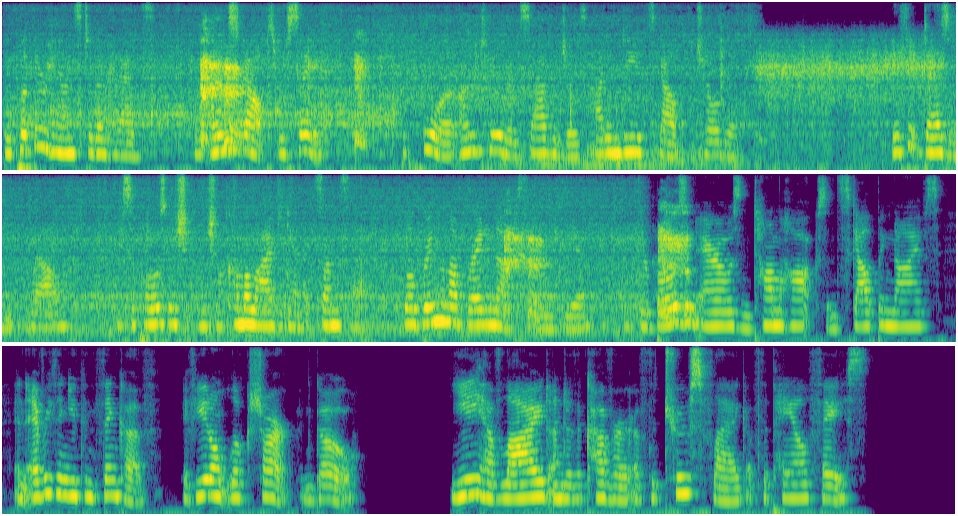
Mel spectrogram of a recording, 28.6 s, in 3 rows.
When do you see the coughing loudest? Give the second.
2 s.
